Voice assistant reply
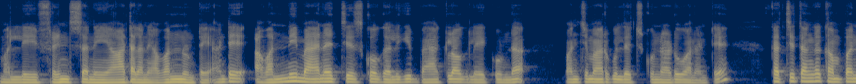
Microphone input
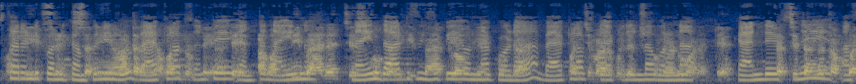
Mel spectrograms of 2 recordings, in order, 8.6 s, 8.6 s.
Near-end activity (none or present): present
